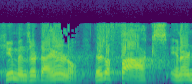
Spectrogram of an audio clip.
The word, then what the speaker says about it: diurnal: Nocturnal and diurnal. I think I'm saying that right. Am I saying that right? Yes.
